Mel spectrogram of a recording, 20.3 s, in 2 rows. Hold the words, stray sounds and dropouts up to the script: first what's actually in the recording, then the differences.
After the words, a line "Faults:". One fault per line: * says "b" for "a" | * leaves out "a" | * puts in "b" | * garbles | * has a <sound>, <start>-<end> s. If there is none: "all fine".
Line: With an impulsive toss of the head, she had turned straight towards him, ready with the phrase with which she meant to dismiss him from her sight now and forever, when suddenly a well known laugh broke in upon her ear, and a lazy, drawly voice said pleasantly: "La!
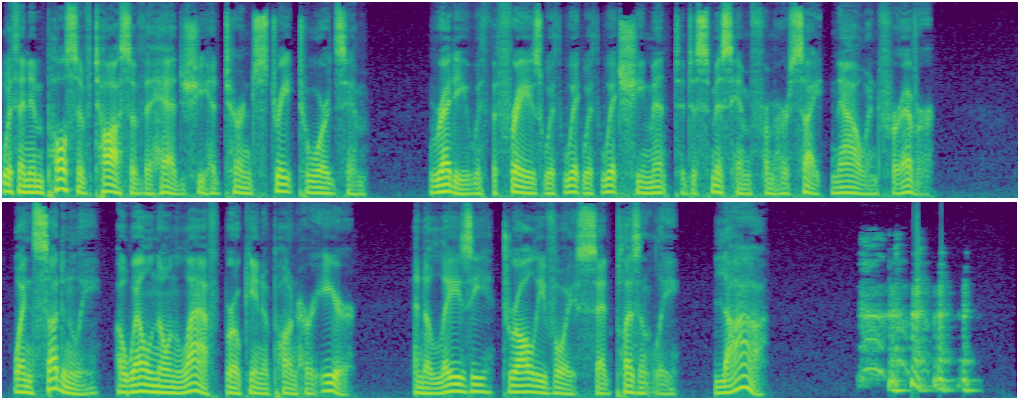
With an impulsive toss of the head, she had turned straight towards him, ready with the phrase with which with which she meant to dismiss him from her sight now and forever, when suddenly a well known laugh broke in upon her ear, and a lazy, drawly voice said pleasantly: "La!
Faults:
* puts in "with which"
* has a laugh, 18.7-20.0 s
